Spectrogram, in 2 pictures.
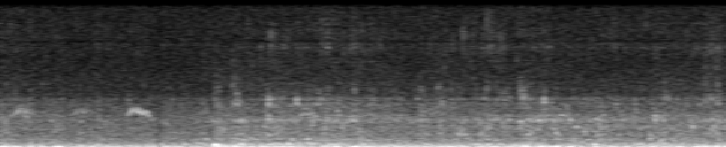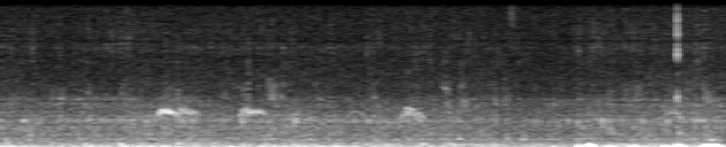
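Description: Near silence: faint outdoor field ambience with a steady low hum, a few faint, short distant bird chirps, and a few low thumps near the end.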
